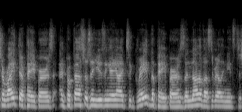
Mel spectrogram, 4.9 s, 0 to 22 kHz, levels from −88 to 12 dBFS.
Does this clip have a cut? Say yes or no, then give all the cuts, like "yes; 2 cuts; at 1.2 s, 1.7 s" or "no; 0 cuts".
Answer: no; 0 cuts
